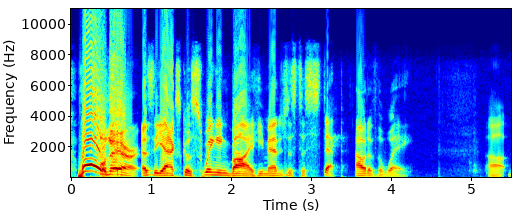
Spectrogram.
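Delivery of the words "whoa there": loud, high startled orc; orc surprised yelp. Acted. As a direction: jump back with a yelp like the orc. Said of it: "he goes".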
